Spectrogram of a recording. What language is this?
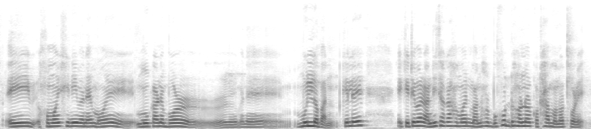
Assamese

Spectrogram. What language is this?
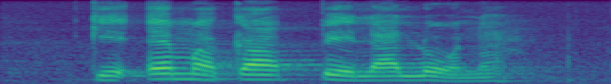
Southern Sotho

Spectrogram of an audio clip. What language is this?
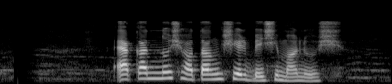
Bangla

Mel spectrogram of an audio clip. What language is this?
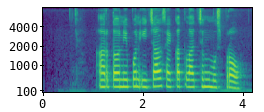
Javanese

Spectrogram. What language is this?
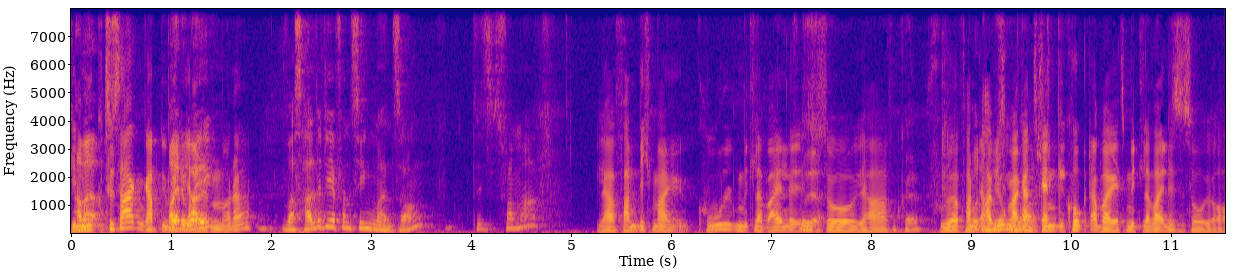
German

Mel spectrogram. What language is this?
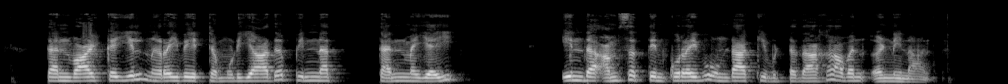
Tamil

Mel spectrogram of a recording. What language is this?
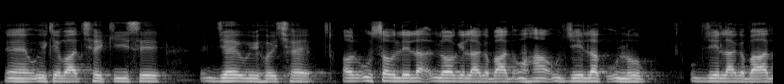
Maithili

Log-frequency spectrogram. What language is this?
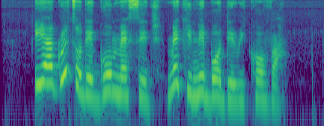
Nigerian Pidgin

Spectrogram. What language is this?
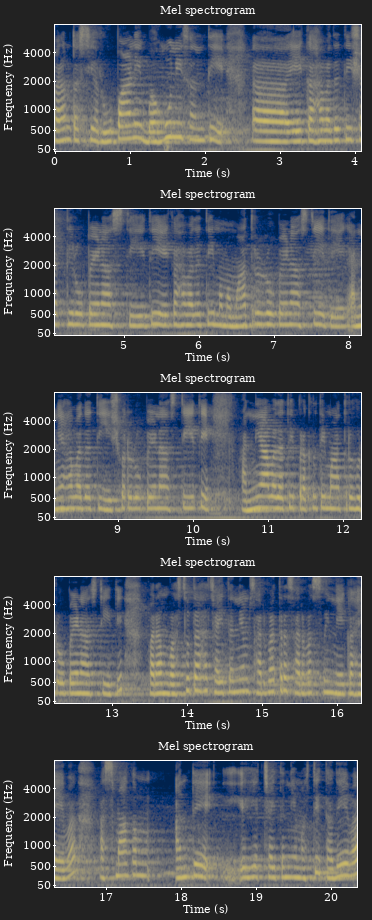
Sanskrit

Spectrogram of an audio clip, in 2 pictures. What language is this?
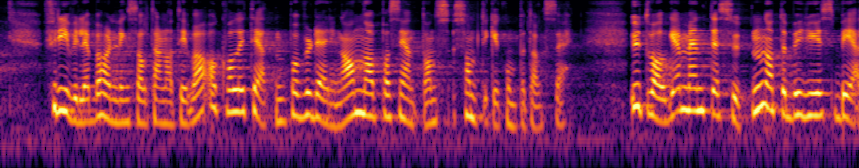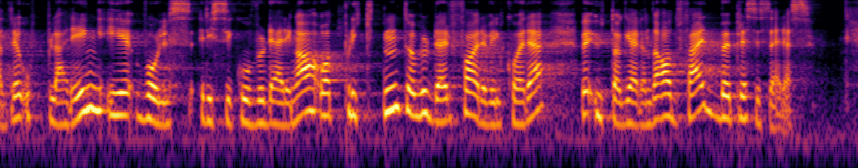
Norwegian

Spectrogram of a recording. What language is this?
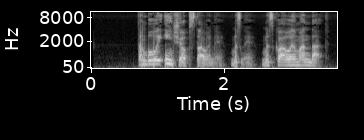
Ukrainian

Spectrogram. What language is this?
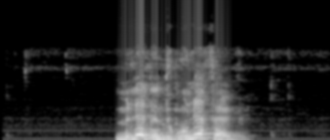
Kabyle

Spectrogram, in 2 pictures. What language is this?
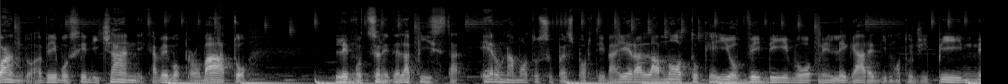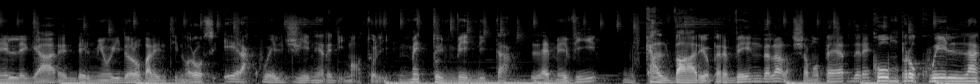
Italian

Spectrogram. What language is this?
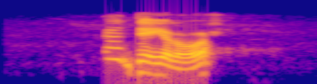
Kabyle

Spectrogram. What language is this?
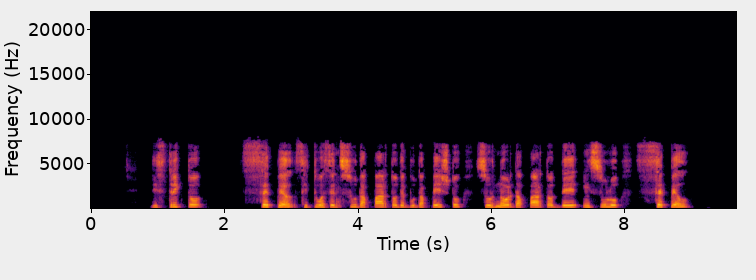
Esperanto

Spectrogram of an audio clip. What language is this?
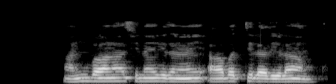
Tamil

